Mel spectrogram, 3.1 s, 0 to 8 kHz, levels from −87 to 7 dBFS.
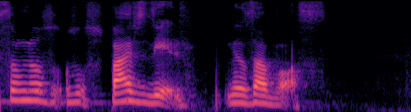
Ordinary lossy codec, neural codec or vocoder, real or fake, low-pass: none; codec, 16 kHz, 2 kbps, X-Codec, HuBERT features, trained on general audio; fake; none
